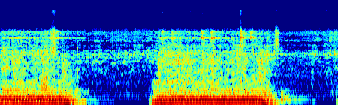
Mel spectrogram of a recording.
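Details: Whirlpool semi-automatic washing machine after a gearbox change: even low motor hum in roughly two-second bursts with short pauses, no grinding or knocking; washer agitates normally, normal running.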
